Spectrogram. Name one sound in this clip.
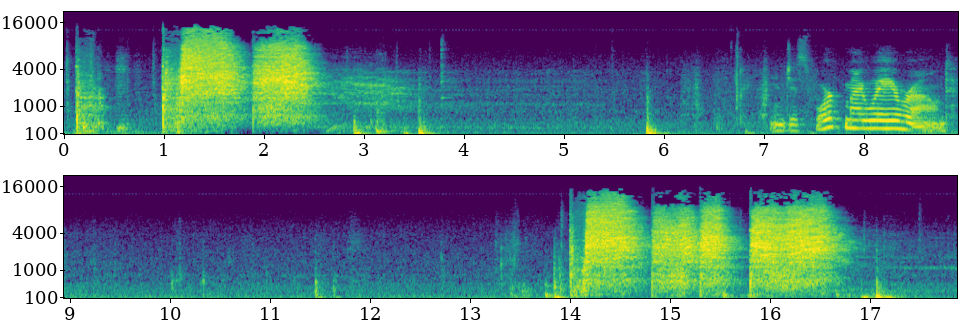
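A steam iron hisses in short bursts.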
